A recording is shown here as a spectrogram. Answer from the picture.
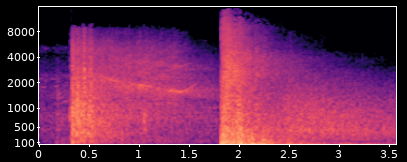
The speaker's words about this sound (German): Und dabei stellt man also fest, das ist also die Knallerei.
